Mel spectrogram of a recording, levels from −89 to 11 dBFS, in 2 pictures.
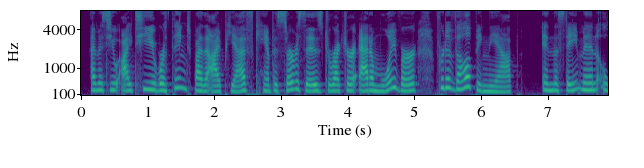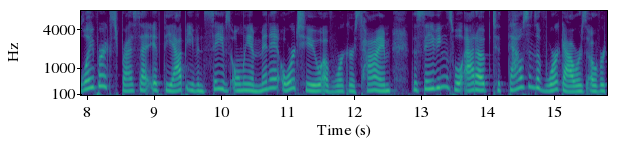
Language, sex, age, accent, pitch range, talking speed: English, female, 10-29, American, 210-255 Hz, 175 wpm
